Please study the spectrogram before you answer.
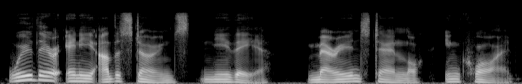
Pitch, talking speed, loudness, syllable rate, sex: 120 Hz, 115 wpm, -18 LUFS, 4.5 syllables/s, female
